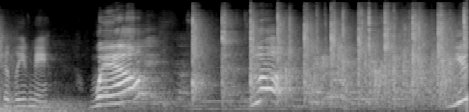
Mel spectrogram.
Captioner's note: audience applauds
